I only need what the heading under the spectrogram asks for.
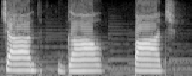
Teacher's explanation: अनुनासिक का उच्चारण नाक और गले दोनों से किया गया है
